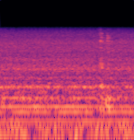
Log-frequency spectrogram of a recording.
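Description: Steady whir and hum of an electric fan running in a small room, with a faint click about one and a half seconds in.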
